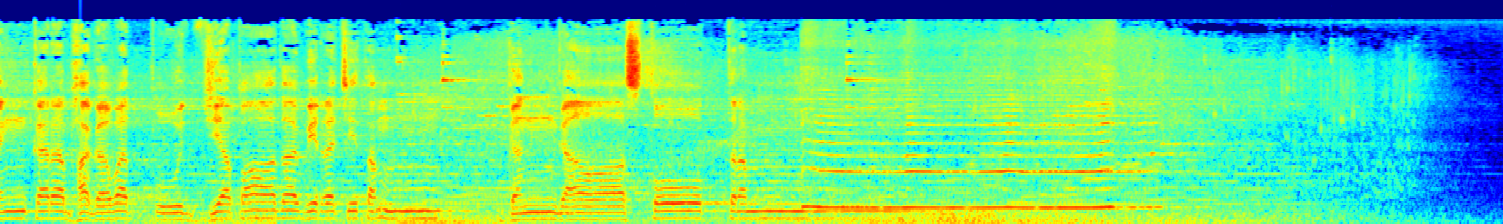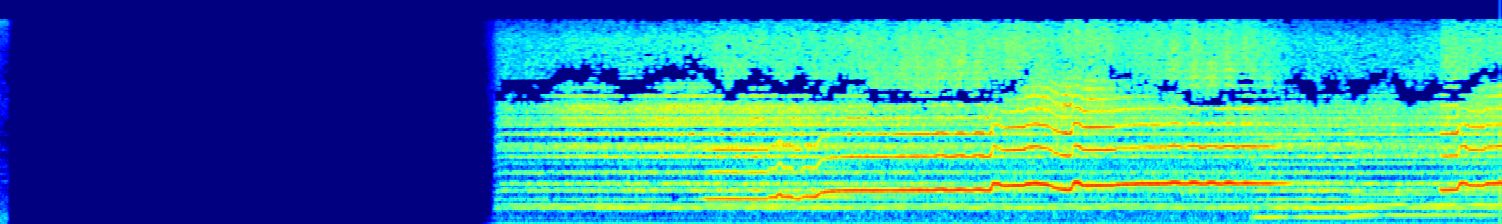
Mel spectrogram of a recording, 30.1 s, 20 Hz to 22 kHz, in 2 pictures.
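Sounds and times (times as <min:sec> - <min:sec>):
long held sung note: 0:03.8 - 0:13.0
harmonium drone: 0:07.7 - 0:12.6, 0:20.0 - 0:23.4
harmonium melody note: 0:08.0 - 0:12.8, 0:20.0 - 0:30.0.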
